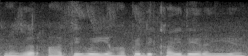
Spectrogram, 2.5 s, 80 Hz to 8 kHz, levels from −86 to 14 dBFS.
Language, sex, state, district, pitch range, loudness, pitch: Hindi, male, Chhattisgarh, Raipur, 135-140 Hz, -15 LUFS, 140 Hz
